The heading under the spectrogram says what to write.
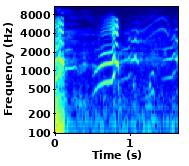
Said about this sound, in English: we double-checked on that one, and we all agree that that is... wood duck. The wood duck, right. All right. And you hear one real close and one far away, so...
